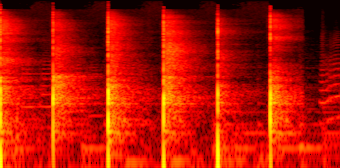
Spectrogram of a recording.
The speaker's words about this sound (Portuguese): … acaba de ser distinguido com o prémio Borrachão de Ouro pela Associação das Adegas Cooperativas do Baixo Alentejo. Uma salva de palmas.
